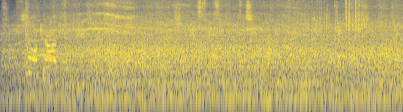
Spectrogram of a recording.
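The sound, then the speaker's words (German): Formula E electric race cars pass by during a race, with a rising high-pitched motor whine over a steady broad rushing roar, fairly loud and continuous, with faint voices mixed into the background. “Dafür, dass das Rennautos sind, die jetzt gerade hier vor uns langfahren.”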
